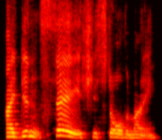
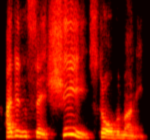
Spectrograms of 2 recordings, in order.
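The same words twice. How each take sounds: First: The stress is on the word say. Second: The stress is on the word she.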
